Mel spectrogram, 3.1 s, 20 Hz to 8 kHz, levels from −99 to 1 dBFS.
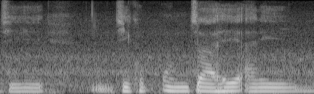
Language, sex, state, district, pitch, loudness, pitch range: Marathi, male, Maharashtra, Pune, 120 Hz, -25 LUFS, 115-125 Hz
